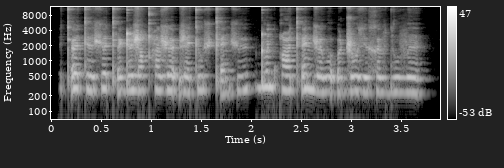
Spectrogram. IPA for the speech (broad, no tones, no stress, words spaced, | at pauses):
tʼœ tɘʃœtʼɘ ɖɘʐɘqʰʉ ʐœʔʐɛ tuʃtʼɛnʃʉ | ɖun qœ tʼɛnʐœwoʔo ɖ͡ʐozʉxœv du vɘ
